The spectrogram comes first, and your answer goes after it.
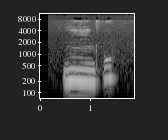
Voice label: "yĩinfu", Mooré

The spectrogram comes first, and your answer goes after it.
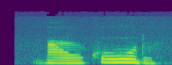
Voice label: "bão-koodo", Mooré

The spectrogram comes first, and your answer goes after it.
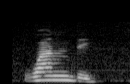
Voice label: "wande", Mooré

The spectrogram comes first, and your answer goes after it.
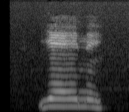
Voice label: "yɛɛnẽ", Mooré

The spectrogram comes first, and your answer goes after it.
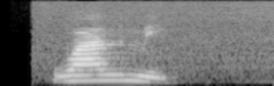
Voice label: "walme", Mooré

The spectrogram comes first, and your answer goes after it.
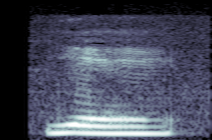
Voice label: "yɛɛ", moore

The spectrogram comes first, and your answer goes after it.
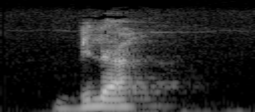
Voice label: "bila", moore

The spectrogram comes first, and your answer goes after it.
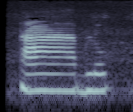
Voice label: "taablo", moore; blackboard

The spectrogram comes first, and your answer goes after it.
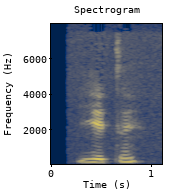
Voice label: "yetẽ", Mooré; saying (that)

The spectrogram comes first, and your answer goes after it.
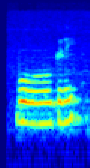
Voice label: "boogre", Mooré

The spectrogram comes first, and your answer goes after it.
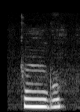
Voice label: "tũubu", Mooré

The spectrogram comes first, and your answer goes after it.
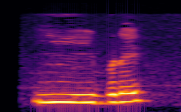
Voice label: "yɩɩbre", Mooré

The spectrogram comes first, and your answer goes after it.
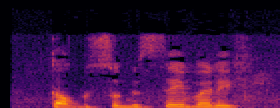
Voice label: "togsg sebre", Mooré

